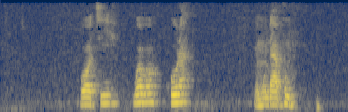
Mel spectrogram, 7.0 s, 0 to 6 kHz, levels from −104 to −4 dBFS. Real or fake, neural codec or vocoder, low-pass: real; none; 5.4 kHz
